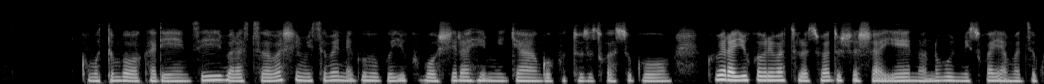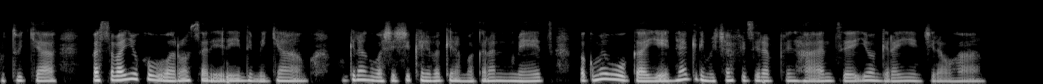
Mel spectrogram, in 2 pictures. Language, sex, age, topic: Rundi, female, 25-35, education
